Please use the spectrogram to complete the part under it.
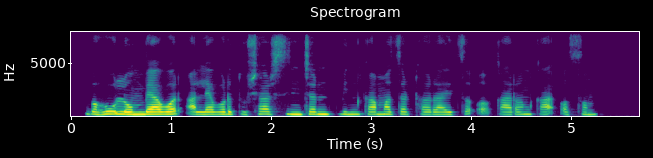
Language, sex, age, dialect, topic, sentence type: Marathi, male, 60-100, Varhadi, agriculture, question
